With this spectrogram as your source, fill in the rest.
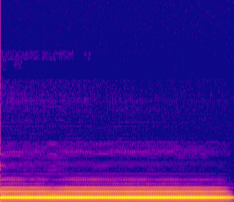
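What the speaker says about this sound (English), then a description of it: "And that is your E flat, and that sounds like this." A bassoon holds a single steady E flat played with forked fingering and the left pinky on the resonance key, a clear reedy sustained note lasting about two seconds before cutting off, alone and close.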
